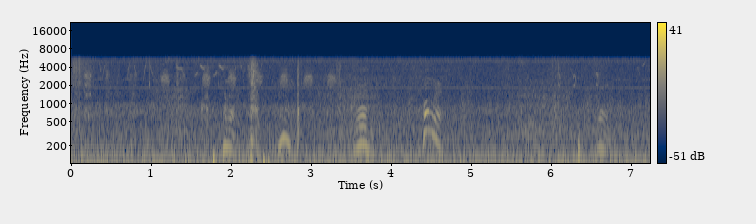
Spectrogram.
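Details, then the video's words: Red nose American Pit Bull Terrier at play, giving a few short, arched whiny yelps with rising-then-falling pitch, spaced about a second apart, over a steady low rumbling background noise. "Red nose PitBull playing"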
